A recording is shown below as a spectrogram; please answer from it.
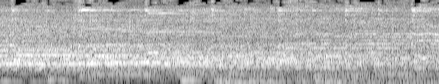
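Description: A vocal group of many voices singing together over a musical backing with a low, regular beat, while an audience cheers.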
